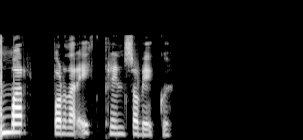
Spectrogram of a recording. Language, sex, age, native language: Icelandic, female, 40-49, Icelandic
